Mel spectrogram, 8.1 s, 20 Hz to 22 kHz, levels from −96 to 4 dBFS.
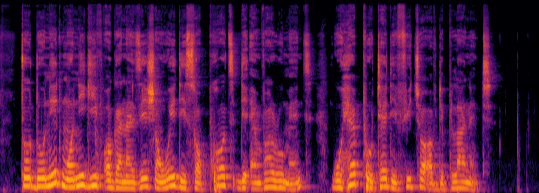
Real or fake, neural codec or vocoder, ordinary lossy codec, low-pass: fake; vocoder, 48 kHz, 128 mel bands, Vocos; none; 19.8 kHz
